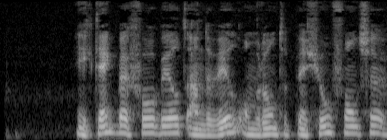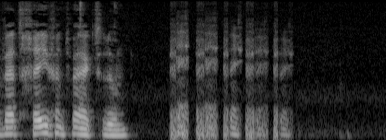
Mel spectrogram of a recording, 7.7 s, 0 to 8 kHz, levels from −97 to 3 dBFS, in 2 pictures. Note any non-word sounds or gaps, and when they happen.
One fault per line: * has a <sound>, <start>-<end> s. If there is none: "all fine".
* has a laugh, 5.6-6.8 s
